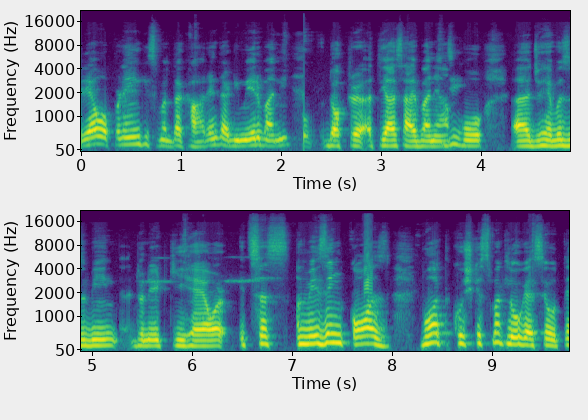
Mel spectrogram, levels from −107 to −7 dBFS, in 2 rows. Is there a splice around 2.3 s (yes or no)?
yes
